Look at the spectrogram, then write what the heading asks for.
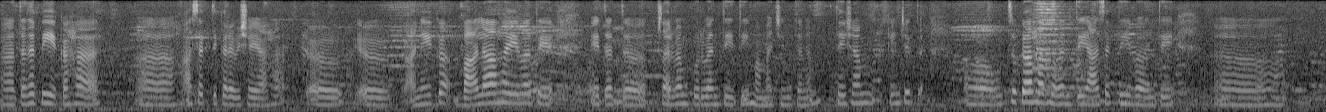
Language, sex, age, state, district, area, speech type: Sanskrit, female, 45-60, Karnataka, Dharwad, urban, spontaneous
